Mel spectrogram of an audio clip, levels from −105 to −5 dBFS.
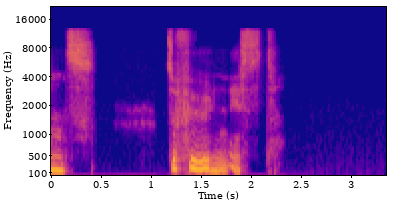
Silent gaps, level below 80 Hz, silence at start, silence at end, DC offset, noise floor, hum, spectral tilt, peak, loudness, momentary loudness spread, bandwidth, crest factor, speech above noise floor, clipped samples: none; -74 dBFS; 0 s; 1.1 s; under 0.1%; -84 dBFS; none; -5.5 dB/octave; -14 dBFS; -30 LUFS; 18 LU; 12.5 kHz; 18 dB; 54 dB; under 0.1%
